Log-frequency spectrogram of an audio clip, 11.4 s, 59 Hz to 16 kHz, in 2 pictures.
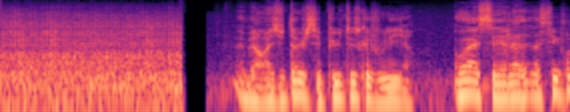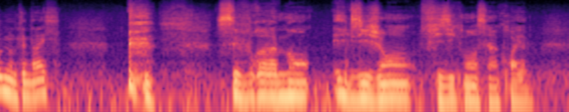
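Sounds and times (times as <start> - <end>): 
tractor diesel engine idling: 0.0 - 1.8
speech: 2.3 - 11.1.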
